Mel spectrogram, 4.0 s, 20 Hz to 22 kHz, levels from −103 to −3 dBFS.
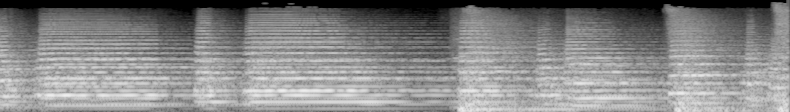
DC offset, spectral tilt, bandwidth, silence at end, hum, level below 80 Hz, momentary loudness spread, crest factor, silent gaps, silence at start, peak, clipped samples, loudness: under 0.1%; -4 dB/octave; 19 kHz; 0 s; none; -34 dBFS; 5 LU; 14 dB; none; 0 s; -2 dBFS; under 0.1%; -15 LUFS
